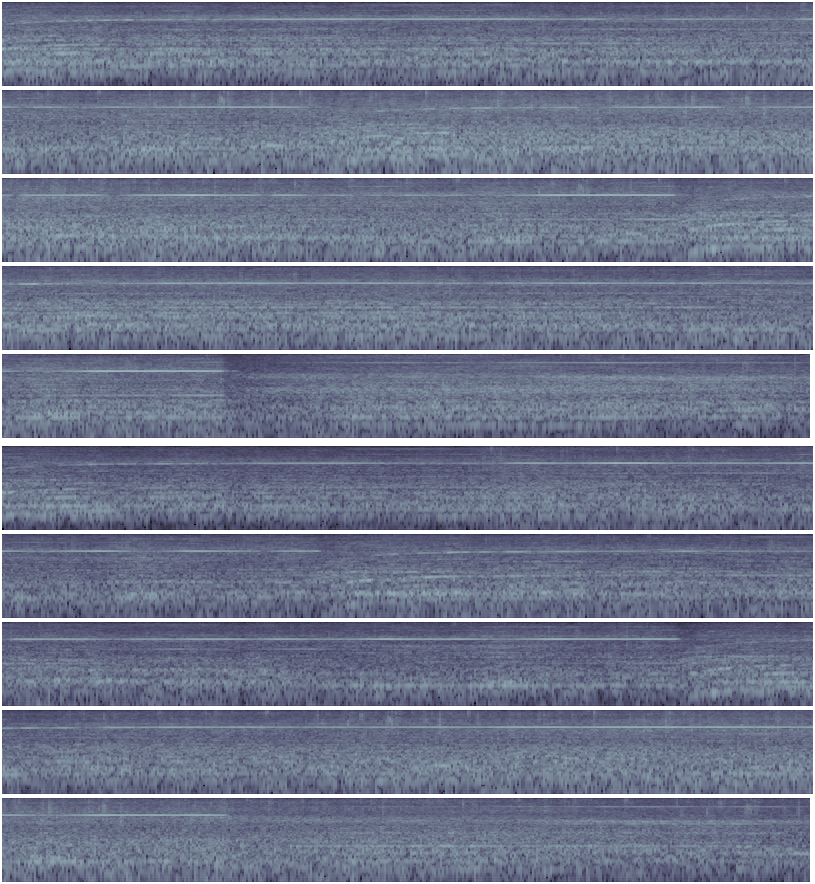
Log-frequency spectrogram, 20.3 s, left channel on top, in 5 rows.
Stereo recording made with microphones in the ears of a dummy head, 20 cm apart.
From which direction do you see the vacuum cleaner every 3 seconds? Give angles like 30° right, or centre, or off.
40° left, 10° left, 10° right, 30° left, 40° left, 40° left, 40° left.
